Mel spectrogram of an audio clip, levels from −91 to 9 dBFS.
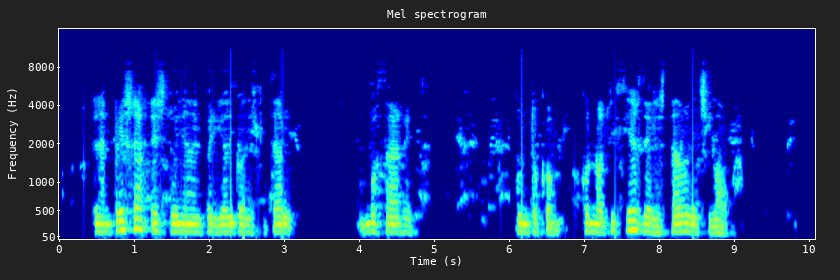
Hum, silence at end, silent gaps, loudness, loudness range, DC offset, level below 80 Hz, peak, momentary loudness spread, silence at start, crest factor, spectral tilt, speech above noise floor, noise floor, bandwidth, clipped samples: none; 0.3 s; 0.39-0.44 s, 3.23-3.73 s, 3.83-3.93 s, 5.00-5.08 s, 9.13-9.70 s; -34 LUFS; 6 LU; under 0.1%; -66 dBFS; -14 dBFS; 20 LU; 0.3 s; 20 dB; -6.5 dB/octave; 20 dB; -52 dBFS; 9.2 kHz; under 0.1%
